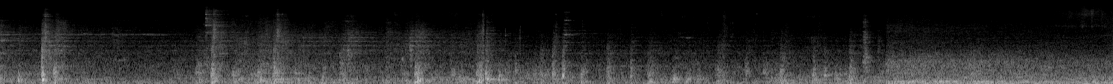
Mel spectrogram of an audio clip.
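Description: Passenger train coaches rolling into a station, heard from an open coach doorway. Wheels clack irregularly over rail joints and points above a steady rumble, and the clacks thin out into an even rumble near the end.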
